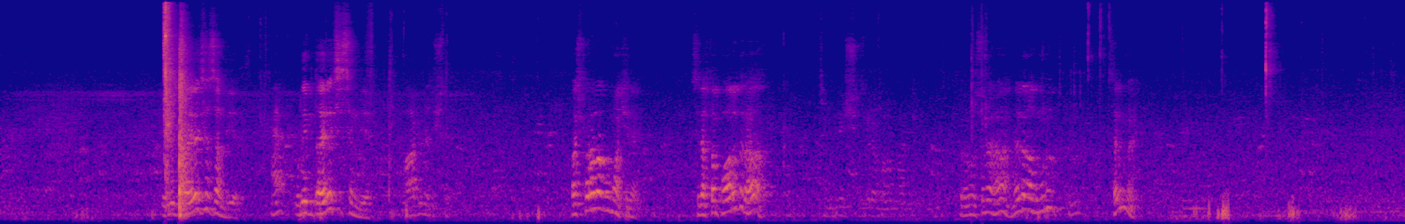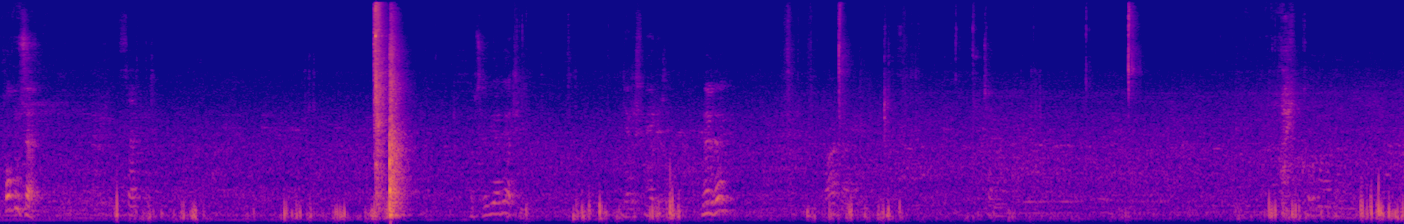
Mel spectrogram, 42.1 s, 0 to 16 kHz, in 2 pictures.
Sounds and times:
Arrow: 0:02.4 - 0:02.9, 0:26.6 - 0:27.3.

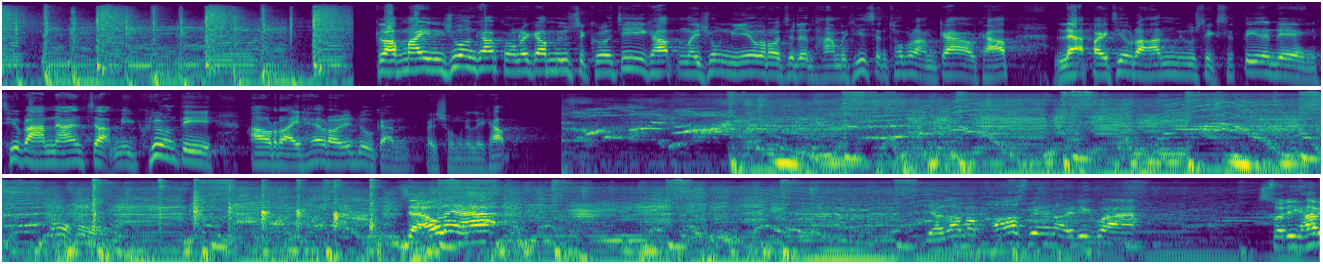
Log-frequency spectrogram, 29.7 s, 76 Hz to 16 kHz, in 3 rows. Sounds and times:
Speech: 0:02.8 - 0:13.8, 0:22.8 - 0:23.6, 0:29.2 - 0:29.6.

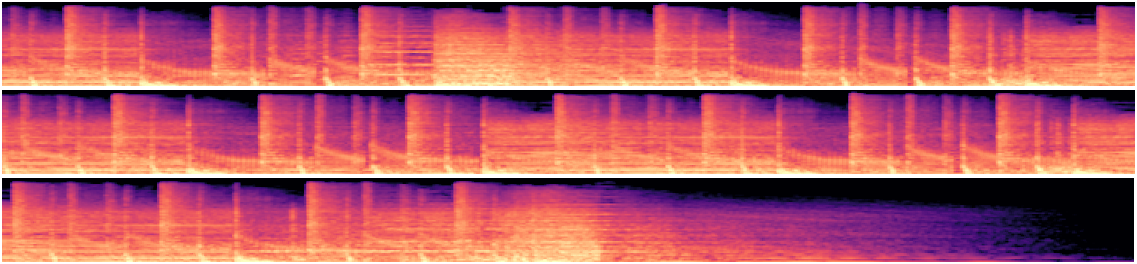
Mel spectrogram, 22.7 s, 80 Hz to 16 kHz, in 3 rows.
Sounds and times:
Music: 0:00.0 - 0:22.6
Sound effect: 0:01.9 - 0:06.0, 0:16.2 - 0:21.0.

